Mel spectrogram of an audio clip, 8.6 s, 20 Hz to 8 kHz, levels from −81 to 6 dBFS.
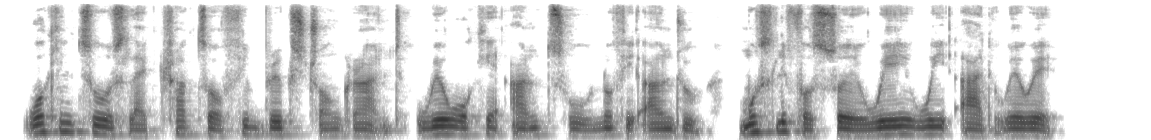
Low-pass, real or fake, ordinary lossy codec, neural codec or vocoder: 7.2 kHz; real; MP3, 64 kbps; none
